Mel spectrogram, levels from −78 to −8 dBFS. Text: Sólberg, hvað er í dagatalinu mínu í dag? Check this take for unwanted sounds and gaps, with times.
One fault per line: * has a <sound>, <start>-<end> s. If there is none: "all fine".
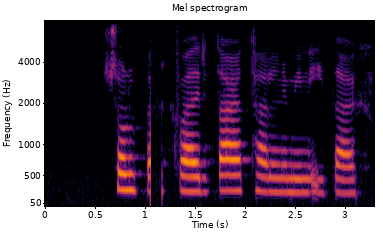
* has a dropout, 1.1-1.2 s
